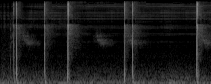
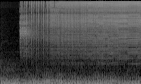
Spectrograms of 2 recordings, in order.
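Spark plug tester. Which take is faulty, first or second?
first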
